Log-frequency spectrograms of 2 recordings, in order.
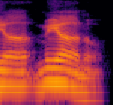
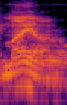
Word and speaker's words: Miano: well you're just pronouncing it the way you're pronouncing it it's me I say me myano a lot of people say mayano right some I think they're Japanese though yeah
